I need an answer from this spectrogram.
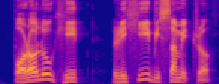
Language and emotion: Assamese, neutral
